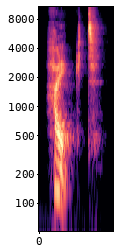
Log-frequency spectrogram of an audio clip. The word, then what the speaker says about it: hiked: t t The D usually makes a t sound with past tense verbs. jumped jumped It's not jumped. Mhm. Jumped. jumped jumped Jumped is the past tense of jump. hiked hiked Hiked is the past tense of hike.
